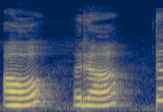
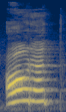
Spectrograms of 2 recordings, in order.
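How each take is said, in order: First: औ, र, त very slow and separate; sounding out. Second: Said in the usual way. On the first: Shown as a demonstration. Teacher showing how it is written, sound by sound. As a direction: split it with pauses: औ... र... त. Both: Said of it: "इस तरह से औरत लिखते हैं".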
